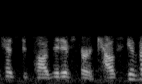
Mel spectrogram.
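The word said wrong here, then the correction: calici: virus. I think that's how you pronounce it. – Khaleesi, but yes, close enough. – Khaleesi virus, thank you.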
